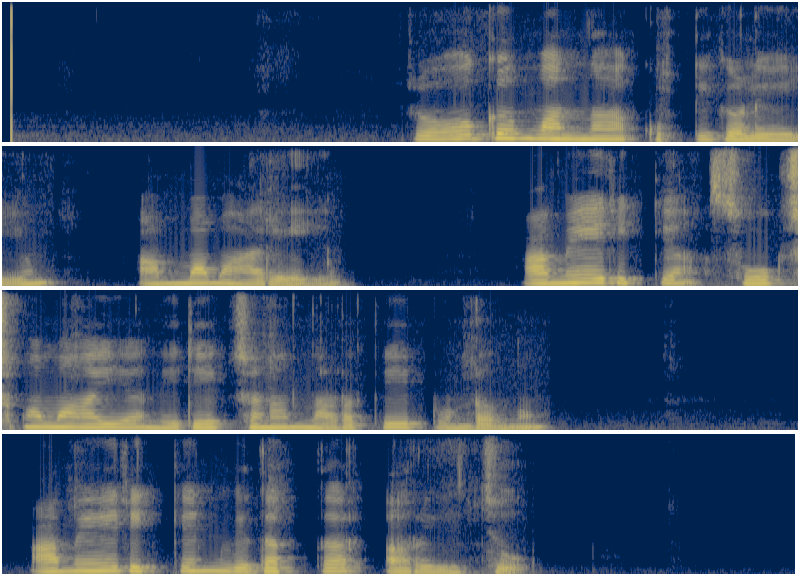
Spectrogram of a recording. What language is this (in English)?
Malayalam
